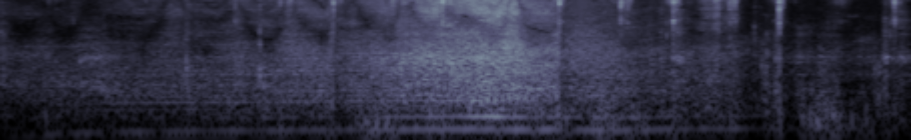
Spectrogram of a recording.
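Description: A car approaches along a quiet residential street, its broad tire and engine rumble swelling to a peak mid-clip before fading as it drives past, with a few faint clicks near the end.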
